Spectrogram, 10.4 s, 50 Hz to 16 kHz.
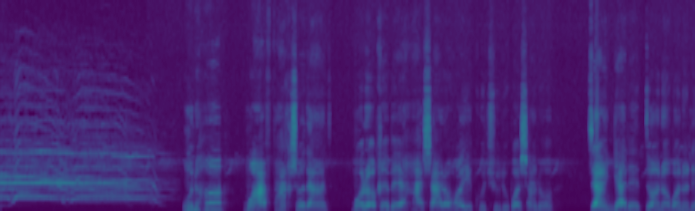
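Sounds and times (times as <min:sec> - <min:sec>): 
loud crowd cheering and whooping: 0:00.0 - 0:02.7
shrieks and shouts: 0:00.0 - 0:02.7
speech: 0:02.8 - 0:10.4.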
